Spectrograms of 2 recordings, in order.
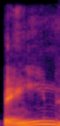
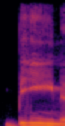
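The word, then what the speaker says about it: Biehn: I'm gonna give it to you because it's B-I-E-H-N. It's Michael Bean is how he pronounces it.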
